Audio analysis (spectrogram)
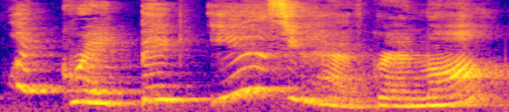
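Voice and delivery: put-on high, loud little girl's cry. A narrator's reading. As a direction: sound like a wide-eyed little girl. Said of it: "and then she said".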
